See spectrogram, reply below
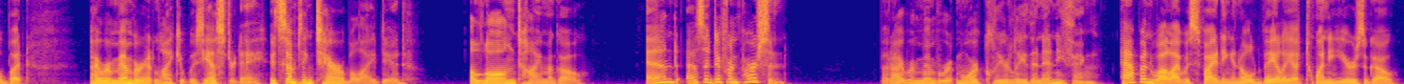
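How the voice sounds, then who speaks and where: A woman's voice: lowish voice, no room sound, studio quality, lightly acted. A woman voicing a bold, teasing female fighter and wanderer in a fantasy video game, with a wry, conversational delivery. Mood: troubled, confiding.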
